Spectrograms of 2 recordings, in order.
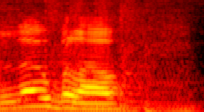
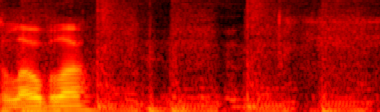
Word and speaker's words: Lo Bloo: And finally, the low blow. Should we tell the people at Low Blow that you wouldn't think that you pronounced that as low blow?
